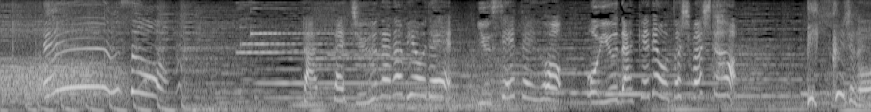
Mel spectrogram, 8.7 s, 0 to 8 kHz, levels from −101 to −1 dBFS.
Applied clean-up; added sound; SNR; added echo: none; none; none; none.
